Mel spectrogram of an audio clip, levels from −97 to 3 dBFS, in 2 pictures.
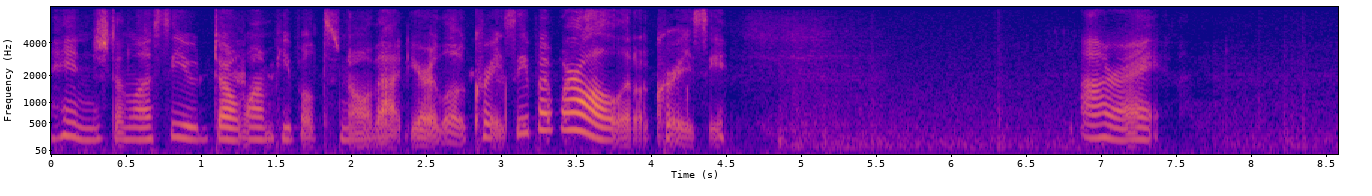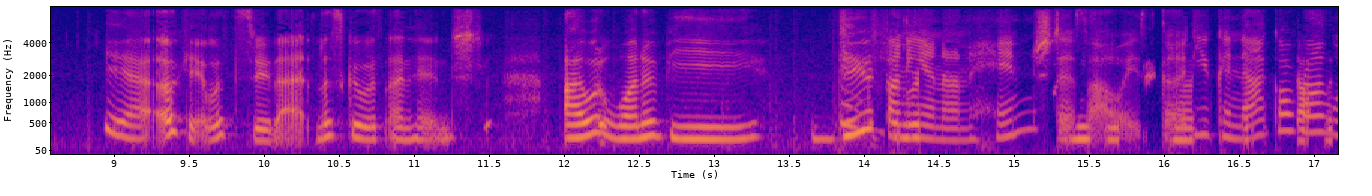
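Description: From 0.0 to 0.34 s the room sound dips by about 35 dB for a brief moment. This is background gated by the echo canceller. It clamped the microphone while the loudspeaker played. Similar dips recur from 1.87 to 4.81 s, about 40 dB, and from 7.36 to 7.66 s, about 34 dB.

From 0.94 to 2.94 s the speech drops in pieces, by roughly 40 dB, for about a second in total. This is speech suppressed in double talk. Both sides likely spoke at once, so the canceller turned the talker down too. The same happens from 14.05 s to the end.

From 3.01 to 5.23 s a faint copy of the speech follows 197 ms behind, roughly 25 dB down. This is echo leak. The far end's canceller likely failed to remove its loudspeaker's output. A shorter scrap returns at 14.04 to 14.11 s, fainter still.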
